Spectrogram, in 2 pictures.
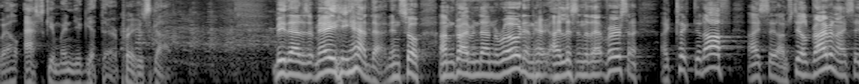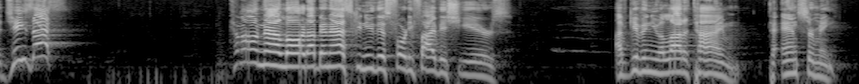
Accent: California, United States; I'm from California. We got people look like they came from Mars.

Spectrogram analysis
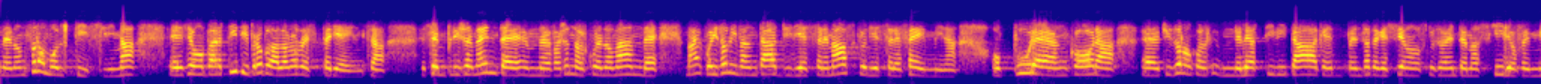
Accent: Castelvetrano, Sicily, Italy; io insegno in un liceo delle scienze umane nel mio paese, Castelvetrano

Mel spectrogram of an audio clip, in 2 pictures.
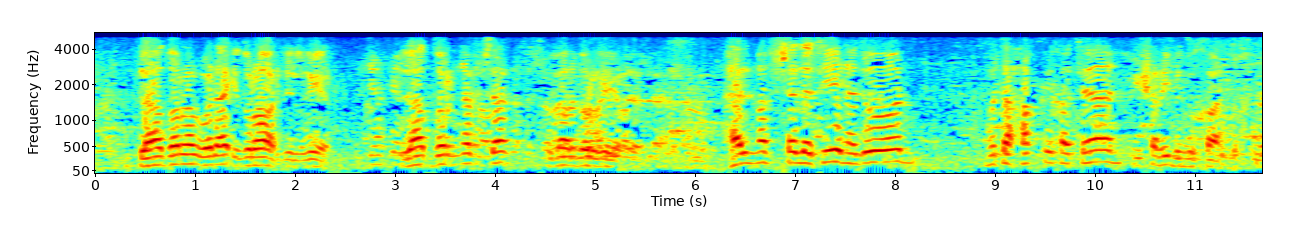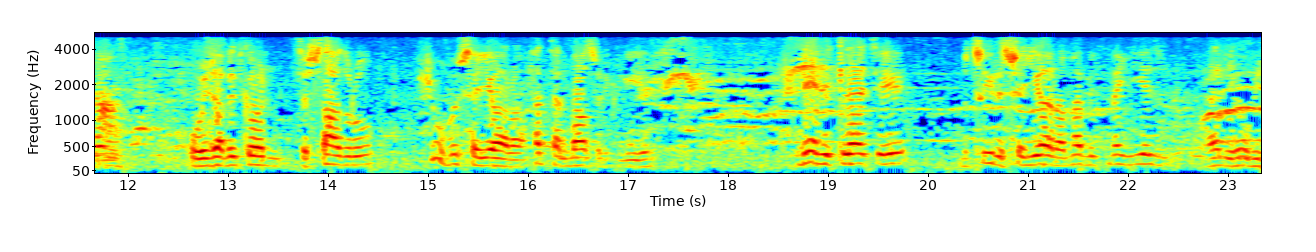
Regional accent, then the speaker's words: Syria; أحد العلماء الأذكياء عندنا في سوريا

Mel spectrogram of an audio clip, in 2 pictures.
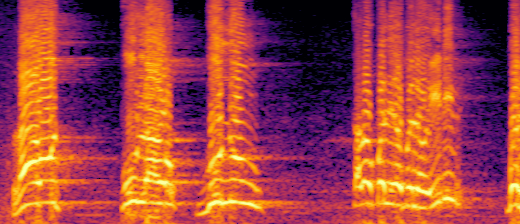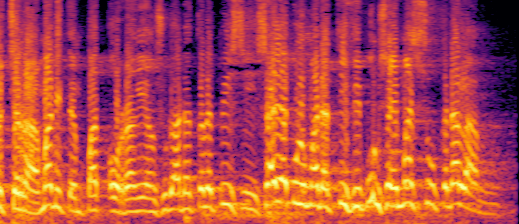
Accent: Manado, North Sulawesi, Indonesia; Bahkan Manado, kampung halaman saya, kebanyakan Muslim sekarang.

